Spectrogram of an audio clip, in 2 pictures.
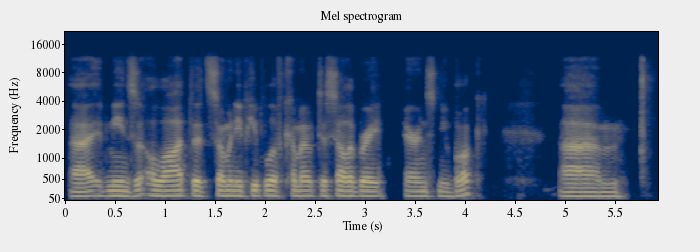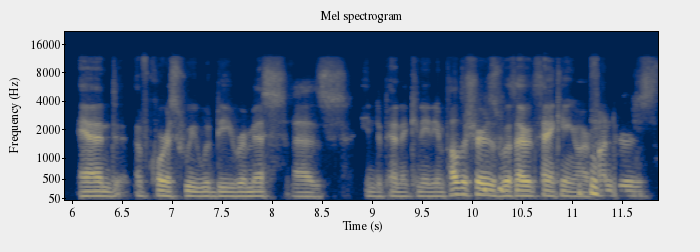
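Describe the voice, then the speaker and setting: A man, a publisher co-hosting a book launch over a video call, giving casual closing thanks with a few ums. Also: lowish voice.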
